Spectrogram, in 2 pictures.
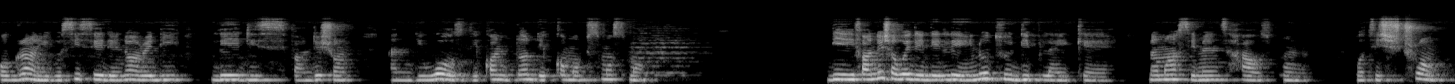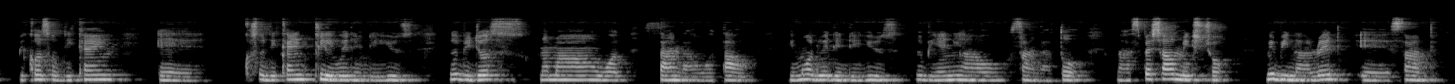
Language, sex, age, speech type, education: Nigerian Pidgin, female, 15-29, spontaneous, tertiary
